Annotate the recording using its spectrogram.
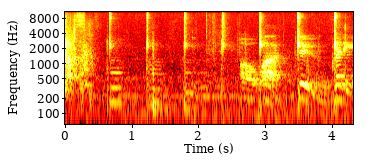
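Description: A count-off in a hushed hall: sharp clicks at a steady pace, a little under two a second, setting the tempo just before the band comes in. A short voice sound comes near the middle.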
